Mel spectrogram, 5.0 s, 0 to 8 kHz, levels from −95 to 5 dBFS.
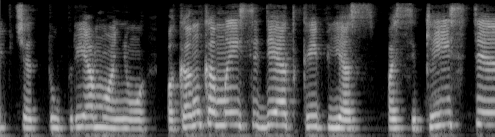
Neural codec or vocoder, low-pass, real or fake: none; 7.2 kHz; real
